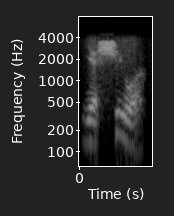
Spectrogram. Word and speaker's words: Yeshua: the term or name Yeshua as it is pronounced in the Aramaic he wants to tell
